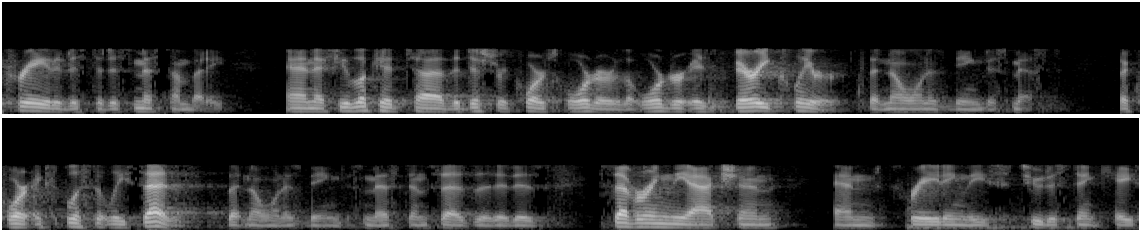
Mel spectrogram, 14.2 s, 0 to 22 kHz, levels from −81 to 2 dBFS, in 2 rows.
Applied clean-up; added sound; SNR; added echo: none; none; none; none.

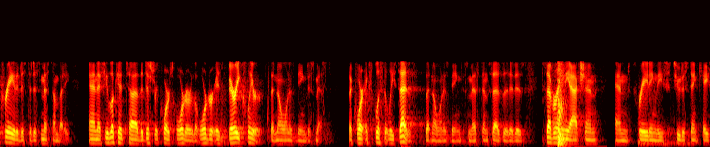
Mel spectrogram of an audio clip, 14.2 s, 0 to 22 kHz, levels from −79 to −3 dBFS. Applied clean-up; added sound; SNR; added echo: none; Explosion; -2 dB; none.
